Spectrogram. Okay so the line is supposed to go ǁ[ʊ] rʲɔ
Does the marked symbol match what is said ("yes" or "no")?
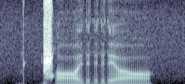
no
